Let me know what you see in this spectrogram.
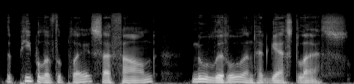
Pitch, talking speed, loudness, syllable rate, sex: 100 Hz, 220 wpm, -19 LUFS, 5.6 syllables/s, male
